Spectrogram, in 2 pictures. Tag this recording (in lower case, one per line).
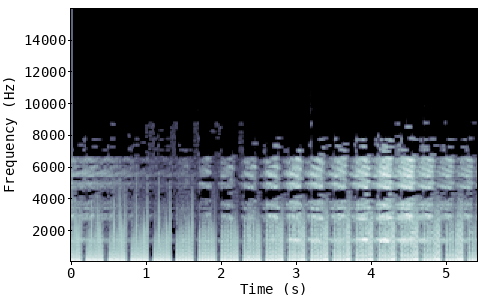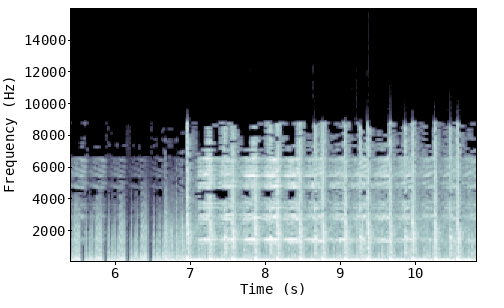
music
